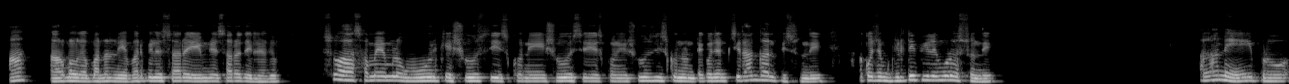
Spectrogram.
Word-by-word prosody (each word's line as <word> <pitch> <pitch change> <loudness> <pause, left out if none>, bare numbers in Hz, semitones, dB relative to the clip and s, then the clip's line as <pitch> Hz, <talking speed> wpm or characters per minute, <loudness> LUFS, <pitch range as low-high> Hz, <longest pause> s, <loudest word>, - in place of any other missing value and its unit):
ఆహ్, 190 +2 -2 0.3
నార్మల్‌గా 150 0 +2
మనల్ని 150 0 +1
ఎవరు 155 +1 -2
పిలుస్తారో, 160 0 +2
ఏం 150 - +2
చేస్తారో 155 +2 -2
తెలియదు. 135 0 -1 0.5
సో, 235 - -8
ఆ - - +3
సమయంలో 185 0 +1 0.2
ఊరికే 165 -1 +2
షూస్ 160 0 +3
తీసుకొని, 150 0 -1 0.2
షూస్ 160 0 +2
వేసుకొని, 145 0 -3
షూస్ 170 0 +1
తీసుకొని 160 0 +2
ఉంటే 145 +1 0
కొంచెం 160 0 +2
చిరాగ్గా 195 +2 -1
అనిపిస్తుంది. 140 -3 -2 0.5
కొంచెం 180 -1 +2
గిల్టీ 170 +5 +3
ఫీలింగ్ 195 -1 +1
కూడా 200 - +3
వస్తుంది. 140 -6 -1 2.1
అలానే, 195 -1 +1 0.2
ఇప్పుడు 155 -2 -2
160 Hz, 135 wpm, -23 LUFS, 150-175 Hz, 2.1 s, ఆ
